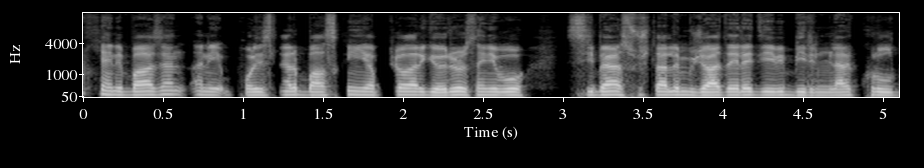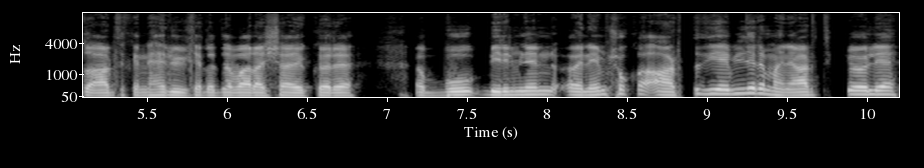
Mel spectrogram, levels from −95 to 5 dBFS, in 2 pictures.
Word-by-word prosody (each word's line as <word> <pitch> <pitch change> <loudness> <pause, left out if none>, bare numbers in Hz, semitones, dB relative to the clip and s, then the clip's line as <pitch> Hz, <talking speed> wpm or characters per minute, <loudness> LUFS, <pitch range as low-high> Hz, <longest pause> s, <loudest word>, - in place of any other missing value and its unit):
ki, 215 - -19
hani, 150 -5 -1
bazen 145 +2 +1
hani 140 -3 -4
polisler 135 +2 -2
baskın 130 +3 -1
yapıyorlar, 140 0 0
görüyoruz. 130 +1 +3
Hani, 135 -1 +1
bu 130 -1 +2 0.2
siber 140 +1 +1
suçlarla 140 +1 0
mücadele 135 0 +3
diye 135 0 0
bir 135 - -2
birimler 125 0 -1
kuruldu. 130 -3 -1
Artık, 115 +2 -2
hani, 120 -1 -4
her 125 +1 -1
ülkede 125 -1 -1
de 120 -1 -2
var 120 0 +3
aşağı 120 +1 +1
yukarı. 120 0 +1 0.4
A 115 -2 -7
bu 140 +2 +2
birimlerin 145 +2 +1
önemi 140 +3 0
çok 175 -2 -5
arttı 145 +2 -1
diyebilirim. 185 +1 +1
Hani 125 -2 -1
artık 130 0 -2
böyle 160 -1 +3
135 Hz, 205 wpm, -21 LUFS, 125-145 Hz, 0.4 s, görüyoruz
